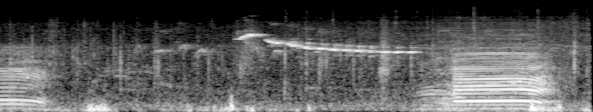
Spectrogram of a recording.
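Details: Tame cows herded home to the pen along a quiet village road in the afternoon give deep, drawn-out moos; a thin high whistle slides down in pitch between them over a soft background hiss.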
